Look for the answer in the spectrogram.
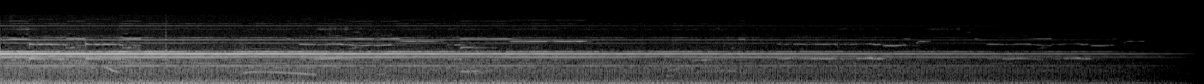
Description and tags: A reverb tail from playing a Rhodes piano mixed with some glitchy and adjusted field recordings.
